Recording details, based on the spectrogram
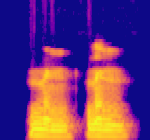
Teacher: The second syllable is relaxed and closed.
